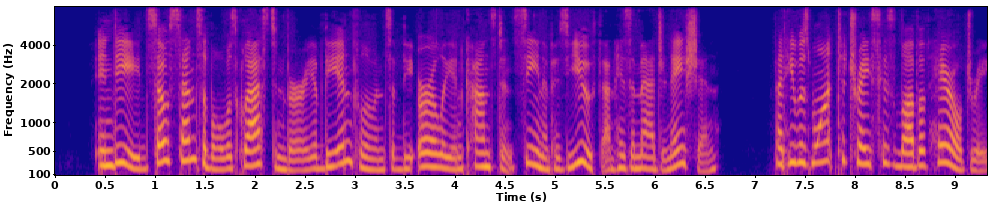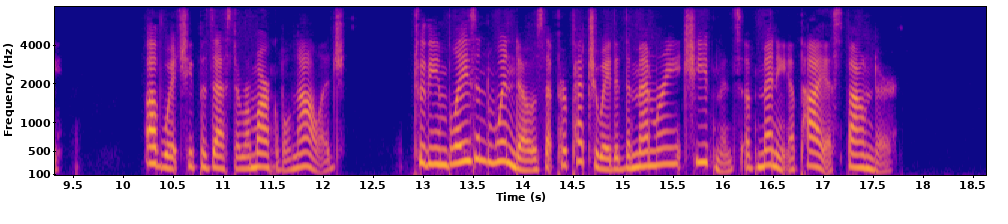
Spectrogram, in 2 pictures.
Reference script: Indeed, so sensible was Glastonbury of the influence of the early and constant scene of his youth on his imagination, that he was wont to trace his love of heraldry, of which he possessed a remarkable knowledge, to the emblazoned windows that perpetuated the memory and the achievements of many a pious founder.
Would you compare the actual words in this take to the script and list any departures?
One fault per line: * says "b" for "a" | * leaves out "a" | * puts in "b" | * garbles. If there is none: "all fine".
* leaves out "and the"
